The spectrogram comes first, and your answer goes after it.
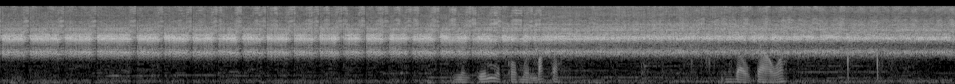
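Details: Summer-announcing cicada song: a constant high, harsh buzzing drone fills the clip, while faint human voices murmur briefly in the middle.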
